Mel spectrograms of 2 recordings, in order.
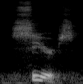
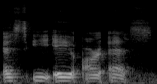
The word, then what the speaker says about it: Sears: That's how you supposed to say it. Not how you spell it. You spell like s e a rs.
